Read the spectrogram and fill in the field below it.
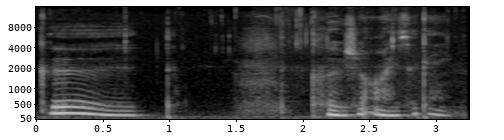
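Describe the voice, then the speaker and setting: An ASMR role-play by a woman as an eerie, gentle undead mentor in a creepy audio drama. Her voice is very breathy and low, mellow at the edges. She instructs softly and patiently, with quiet unease underneath. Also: drawn-out words, full character voice. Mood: patient, coaxing. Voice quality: breathy, husky soft voice.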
